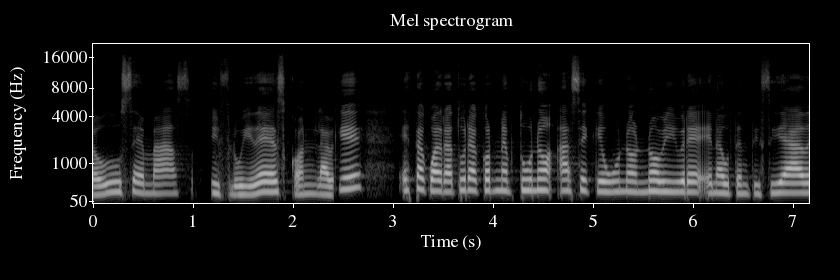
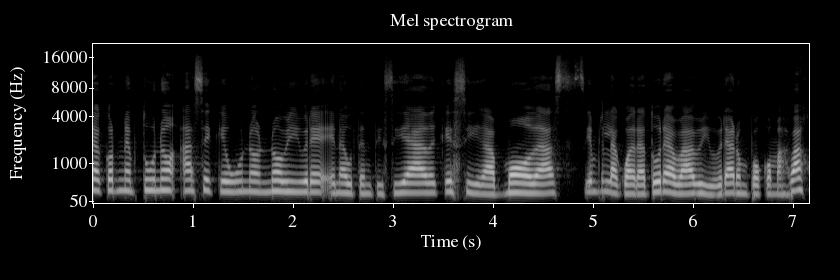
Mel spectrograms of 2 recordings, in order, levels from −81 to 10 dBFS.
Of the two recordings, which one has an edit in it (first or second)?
first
